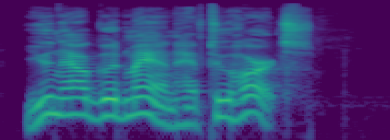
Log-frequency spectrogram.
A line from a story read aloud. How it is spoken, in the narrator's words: Cheering and laughing, exclaim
